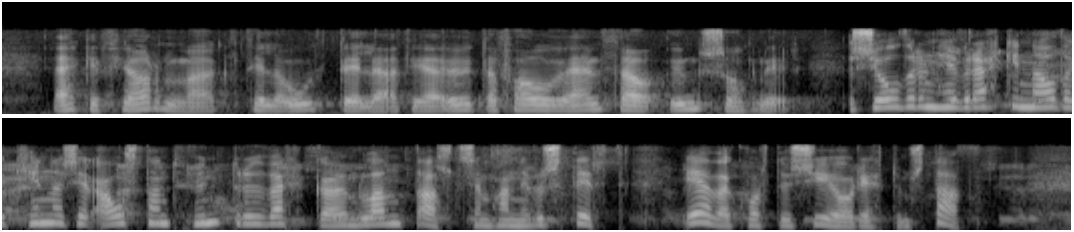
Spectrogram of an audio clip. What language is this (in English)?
Icelandic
